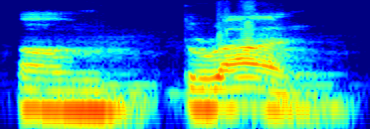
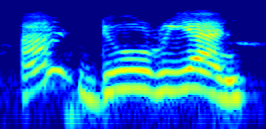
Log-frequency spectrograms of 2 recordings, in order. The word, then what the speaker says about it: durian: Duran. Durian. 3 syllables. Durian. Okay.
